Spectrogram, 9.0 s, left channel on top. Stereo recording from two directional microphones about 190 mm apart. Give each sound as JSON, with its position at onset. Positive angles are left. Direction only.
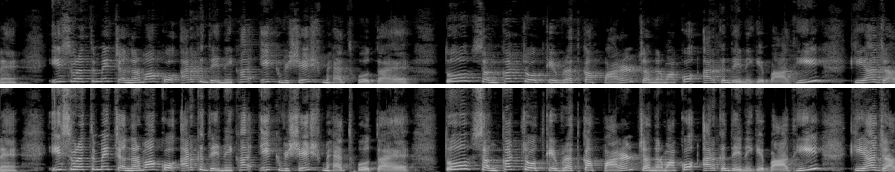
{"t": 0.0, "sound": "a woman's voice", "side_deg": -25}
